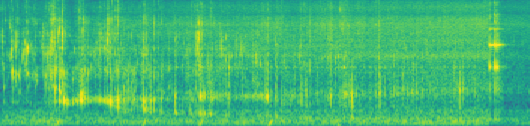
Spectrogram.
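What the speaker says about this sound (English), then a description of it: "All right, I'm going to pour mine up a little bit." A carbonated tea-like drink pours into a glass with a steady liquid trickle and fizzing bubbles, fairly close and moderately loud, ending with a brief clink.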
